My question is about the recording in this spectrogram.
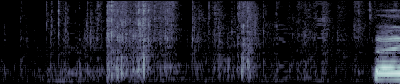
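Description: Plastic packaging crinkling and rustling as it is handled, a string of light, irregular crackles, before a voice comes in at the end.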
